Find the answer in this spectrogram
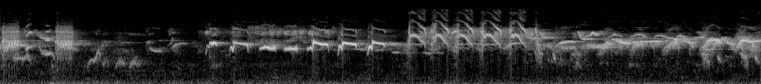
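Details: Chinese hwamei song beginning with scratchy notes, then a steady run of repeated bright whistles and high looping phrases, ending in flowing warbles.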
